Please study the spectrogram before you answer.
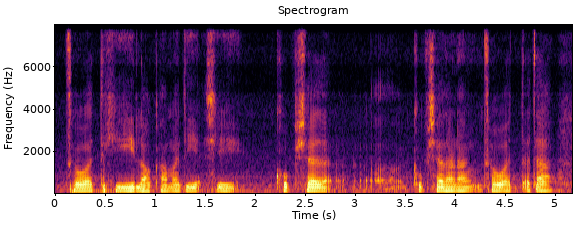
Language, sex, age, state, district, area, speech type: Goan Konkani, male, 18-30, Goa, Bardez, urban, spontaneous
